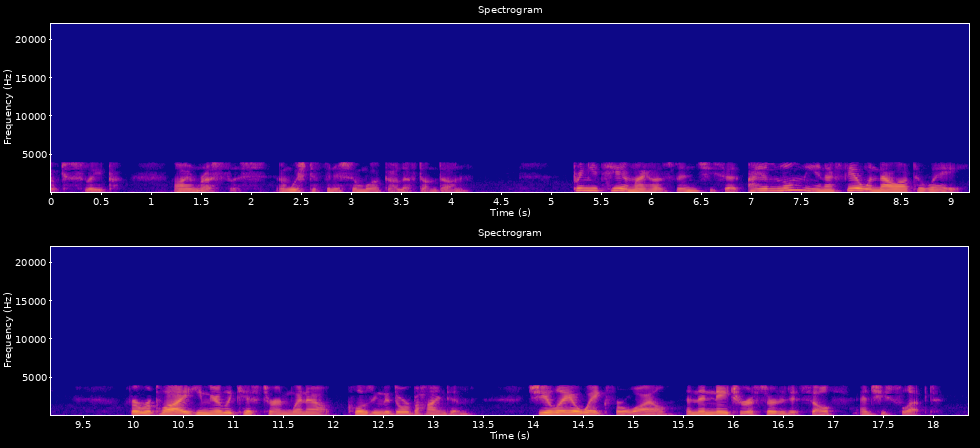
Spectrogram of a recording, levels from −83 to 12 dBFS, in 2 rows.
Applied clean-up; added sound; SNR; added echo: none; none; none; none.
